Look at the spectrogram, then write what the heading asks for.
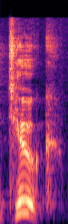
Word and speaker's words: toque: uh what is that that's a toque is it really one syllable toque say it beanie unless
